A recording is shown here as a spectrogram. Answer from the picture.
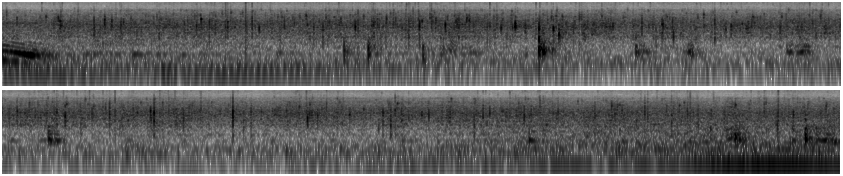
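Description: Sliced shallots, garlic, Indonesian bay leaves and galangal sizzling and crackling in hot oil in a wok. A wooden spatula stirs them, with short scrapes and taps against the pan.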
